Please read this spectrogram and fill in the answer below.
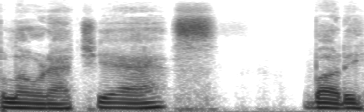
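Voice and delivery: muttered under breath. Retelling a run-in with a truck driver, retelling a mutter under breath. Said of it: "under my breath".

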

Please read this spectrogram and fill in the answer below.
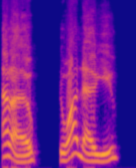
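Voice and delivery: put-on poor British accent. Joking about being recognized by strangers on the street: horrible British accent. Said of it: "most horrible British accent I can do".

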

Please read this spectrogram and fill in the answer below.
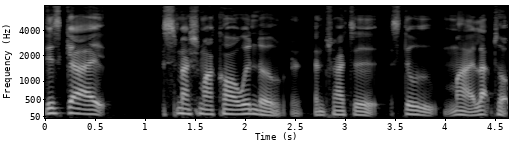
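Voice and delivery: normal talking voice

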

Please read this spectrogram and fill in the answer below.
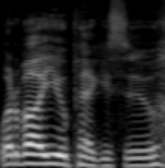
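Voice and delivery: uncaring, heavy drawl. Imitating the waiter from the movie, bored drawling voice. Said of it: "Just in the most drawl".

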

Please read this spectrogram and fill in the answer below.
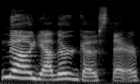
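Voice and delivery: ordinary talk, nothing marked

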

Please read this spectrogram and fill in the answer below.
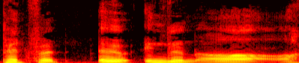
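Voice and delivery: loud, drawn-out, mocking delivery. Retelling a comedian making fun of a crowd member: imitating Russell Peters mocking. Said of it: "he starts making fun of her".

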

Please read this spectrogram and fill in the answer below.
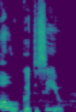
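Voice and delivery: high, caught-off-guard, surprised voice. Retelling greeting a casting director at an audition: imitating acting surprised. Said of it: "surprised, like".

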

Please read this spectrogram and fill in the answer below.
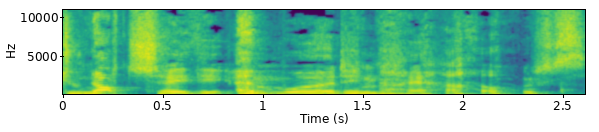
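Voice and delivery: audiobook narrator's reading voice. Retelling how the audiobook narrator Stephen Fry read the line: imitating Stephen Fry reading. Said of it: "Stephen Fry going".

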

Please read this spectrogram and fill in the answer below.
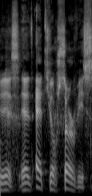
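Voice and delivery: put-on thick Russian accent. Recounting a show's scene, voicing Ravage with a thick Russian accent. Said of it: "KGB assassin voice".

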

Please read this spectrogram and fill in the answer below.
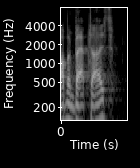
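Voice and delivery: lazy, slow, drawn-out Southern drawl. Retelling what a man said when invited to church, the speaker uses a slow southern drawl. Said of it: "He's got this slow southern drawl".

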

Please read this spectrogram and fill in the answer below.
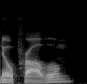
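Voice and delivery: put-on sassy voice. Retelling how a character answered a request: imitating a sassy reply. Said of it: "a sassy, like".

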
